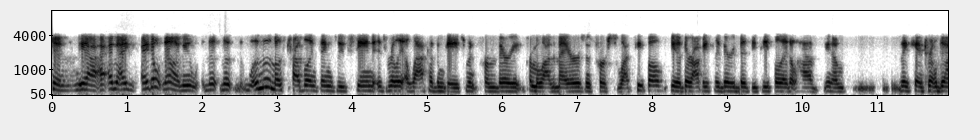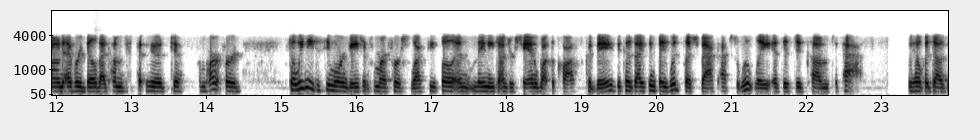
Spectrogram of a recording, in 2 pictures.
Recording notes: call into The Lisa Wexler Show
